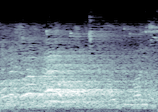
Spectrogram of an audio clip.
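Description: Futsal game in an echoing sports hall: a player's shout is the loudest sound, from about half a second to just past one second, over ball kicks and the murmur of other voices.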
